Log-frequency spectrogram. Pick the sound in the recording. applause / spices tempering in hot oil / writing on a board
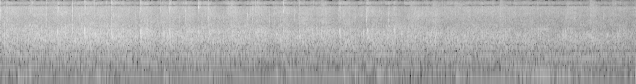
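applause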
